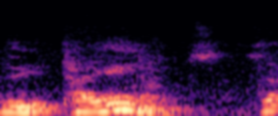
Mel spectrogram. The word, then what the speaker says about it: Taíno: I guess and there's an accent on the I.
